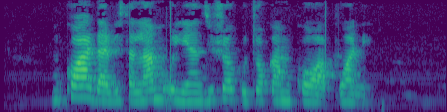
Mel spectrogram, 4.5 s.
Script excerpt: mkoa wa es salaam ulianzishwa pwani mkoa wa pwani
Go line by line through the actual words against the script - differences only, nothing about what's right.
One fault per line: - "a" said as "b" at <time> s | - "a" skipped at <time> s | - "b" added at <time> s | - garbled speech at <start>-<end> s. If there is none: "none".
- "dar" added at 0.9 s
- "pwani" said as "kutoka" at 2.3 s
